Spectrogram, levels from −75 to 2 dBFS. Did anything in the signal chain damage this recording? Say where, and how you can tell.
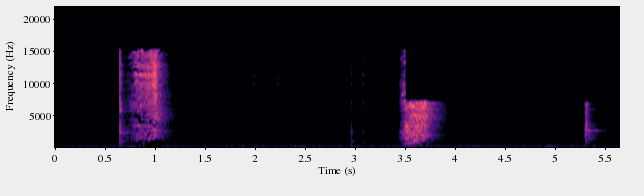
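Yes. At 3.5 s the capture stage likely switched input to a poorer device: everything above 7 kHz vanishes, the level dips by about 5 dB, and faint new noise appears.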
